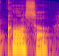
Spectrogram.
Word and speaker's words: console: então dtnet New console a pronúncia do de console em inglês é console Ah então dnet New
